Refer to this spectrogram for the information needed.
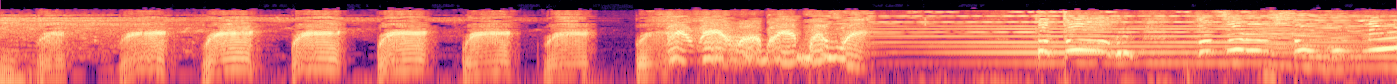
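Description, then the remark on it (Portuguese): A duck quacks six times in quick, evenly spaced, loud succession, followed by a brief noisy flurry and then a sustained electronic, ringtone-like melody. “Sua mãe, mamãe Benedita Jackson, entra em trabalho final de pato.”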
